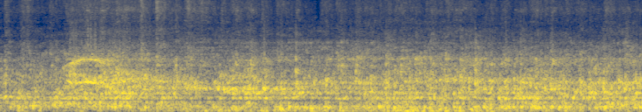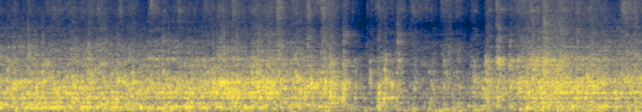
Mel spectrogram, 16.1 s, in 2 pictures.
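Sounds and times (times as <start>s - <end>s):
train wheels rumbling in tunnel: 0.0s - 16.0s.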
